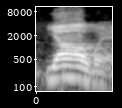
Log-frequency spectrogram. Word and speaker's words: Yahweh: That's the name which is used to translate this special name of God, YHWH, and it's a name which was most likely pronounced like this, Yahweh.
